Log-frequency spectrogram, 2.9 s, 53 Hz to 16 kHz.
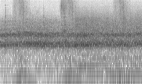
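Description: Electric drift car in Forza Horizon 4 sliding through a drift at night, a continuous loud tire squeal held steady throughout with a faint motor hum beneath.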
